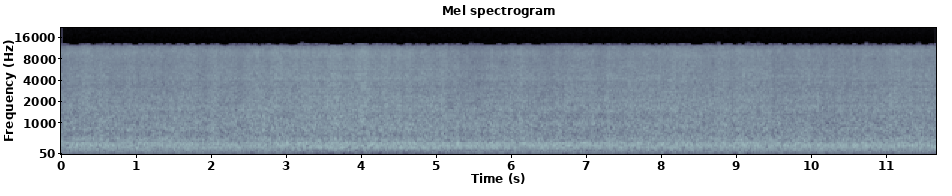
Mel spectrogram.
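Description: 1962 Studebaker Hawk GT's freshly rebuilt V8 cruising steadily at about 1600 RPM at highway speed, an even drone heard inside the cabin along with road and wind noise.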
